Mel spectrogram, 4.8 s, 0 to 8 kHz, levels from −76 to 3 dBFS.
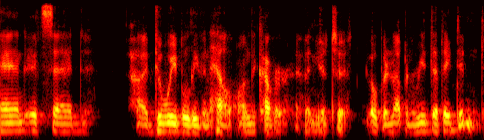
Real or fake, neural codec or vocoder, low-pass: fake; codec, 24 kHz, 3 kbps, HILCodec; 7.2 kHz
